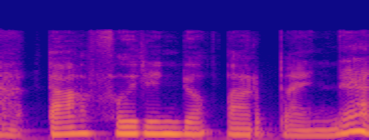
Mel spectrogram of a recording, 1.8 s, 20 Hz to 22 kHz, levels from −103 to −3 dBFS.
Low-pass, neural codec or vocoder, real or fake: 9.9 kHz; codec, 44.1 kHz, 2.6 kbps, SNAC; fake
